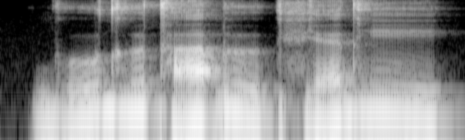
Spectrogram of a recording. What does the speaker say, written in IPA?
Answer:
bʱ uː˩˥ dʱ ɯ˦˥ tʰ aː˩˥ ɓ ɯ˥˨ | fʲ ɛː˨˩˦ dʱ iː˥˨

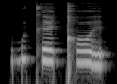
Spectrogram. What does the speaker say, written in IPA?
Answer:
ɓ ɯ kʰ ɛ ǃʰ ɔ ɪ̯

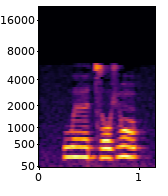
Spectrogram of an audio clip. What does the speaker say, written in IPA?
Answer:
w ɘː d͡z o ʒ õ

